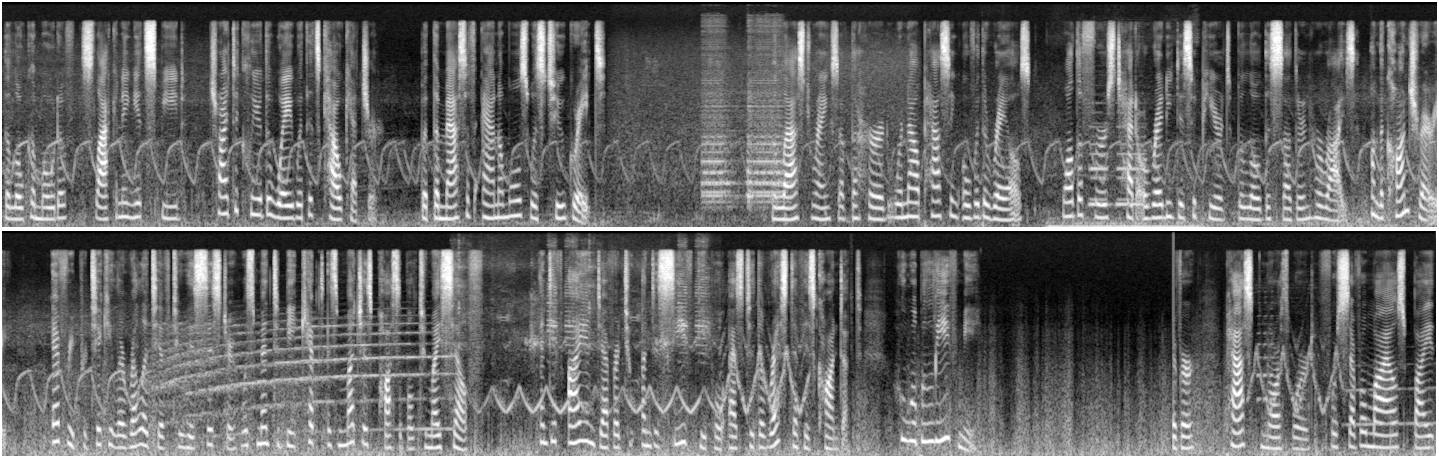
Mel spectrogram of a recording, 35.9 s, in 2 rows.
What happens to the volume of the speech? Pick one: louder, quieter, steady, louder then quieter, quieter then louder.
steady.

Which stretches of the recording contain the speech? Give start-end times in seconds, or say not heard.
0.0-7.5, 9.6-30.1, 32.5-35.8.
